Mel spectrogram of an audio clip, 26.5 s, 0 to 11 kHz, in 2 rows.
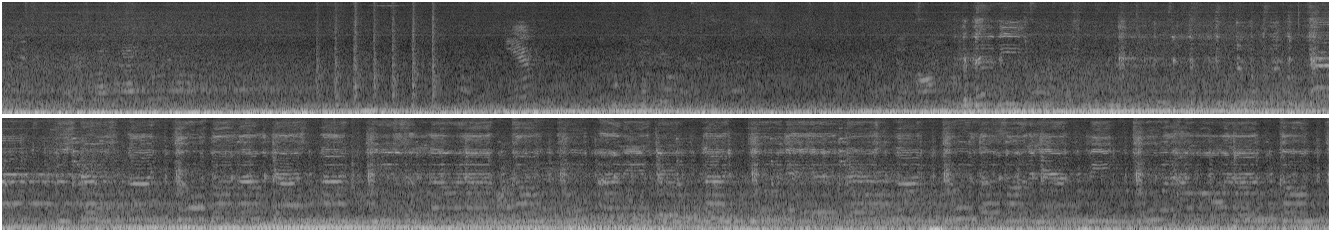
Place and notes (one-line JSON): {"title": "Blvd. Juan Alonso de Torres Pte., Valle del Campestre, León, Gto., Mexico - Autolavado acqua car wash 24/7.", "date": "2022-06-03 14:52:00", "description": "Acqua car wash 24/7.\nI made this recording on june 3rd, 2022, at 2:52 p.m.\nI used a Tascam DR-05X with its built-in microphones and a Tascam WS-11 windshield.\nOriginal Recording:\nType: Stereo\nEsta grabación la hice el 3 de junio de 2022 a las 14:52 horas.", "latitude": "21.16", "longitude": "-101.69", "altitude": "1823", "timezone": "America/Mexico_City"}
